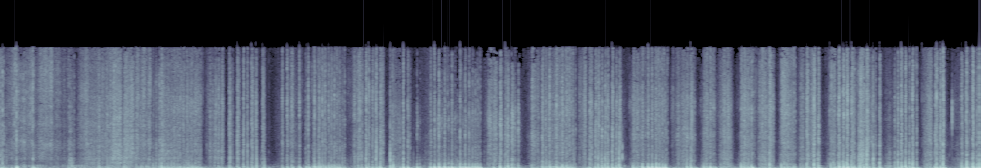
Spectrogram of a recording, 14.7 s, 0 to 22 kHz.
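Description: Long fingernails tap and scratch a long, hollow, empty brown cardboard tube held horizontally over the microphone. The result is a rapid, irregular series of short, dull, hollow thumps with a deep low body around 90 Hz, mixed with soft scratchy rustling between the taps.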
